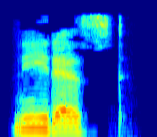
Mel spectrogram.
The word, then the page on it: neatest: British English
